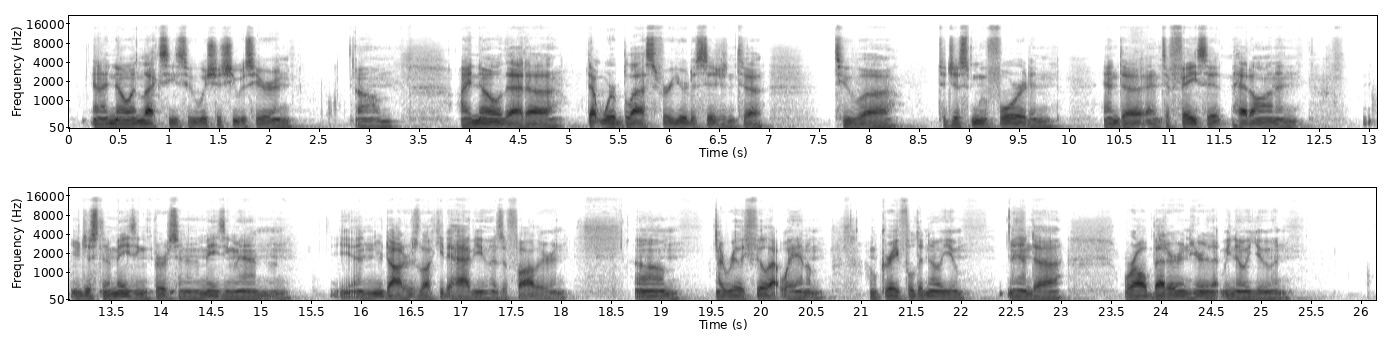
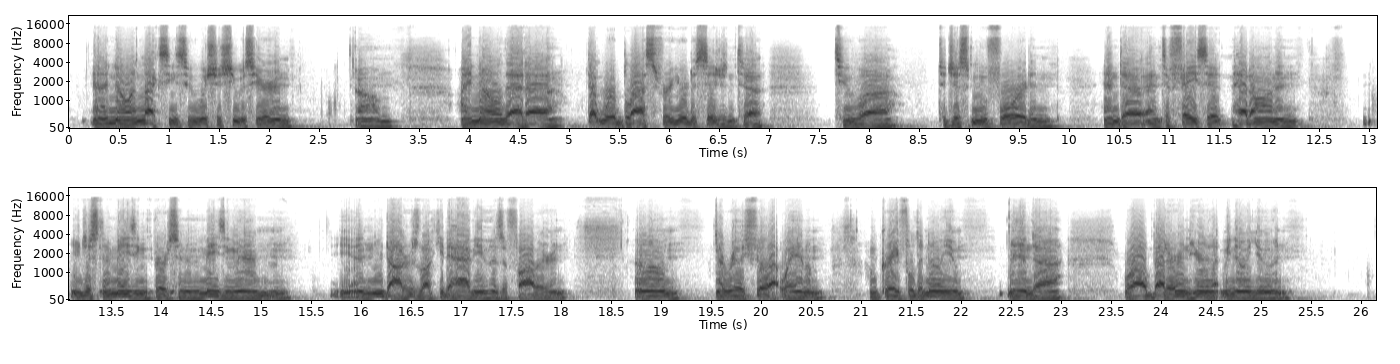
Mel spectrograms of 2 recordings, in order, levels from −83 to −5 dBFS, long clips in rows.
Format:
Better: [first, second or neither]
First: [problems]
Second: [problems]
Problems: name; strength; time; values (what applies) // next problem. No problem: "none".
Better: first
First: none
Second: distortion; heavy; 17% of the sound clipped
